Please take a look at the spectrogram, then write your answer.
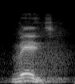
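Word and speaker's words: wedge: वेज, डी यहाँ नहीं पढ़ेंगे, वेज।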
